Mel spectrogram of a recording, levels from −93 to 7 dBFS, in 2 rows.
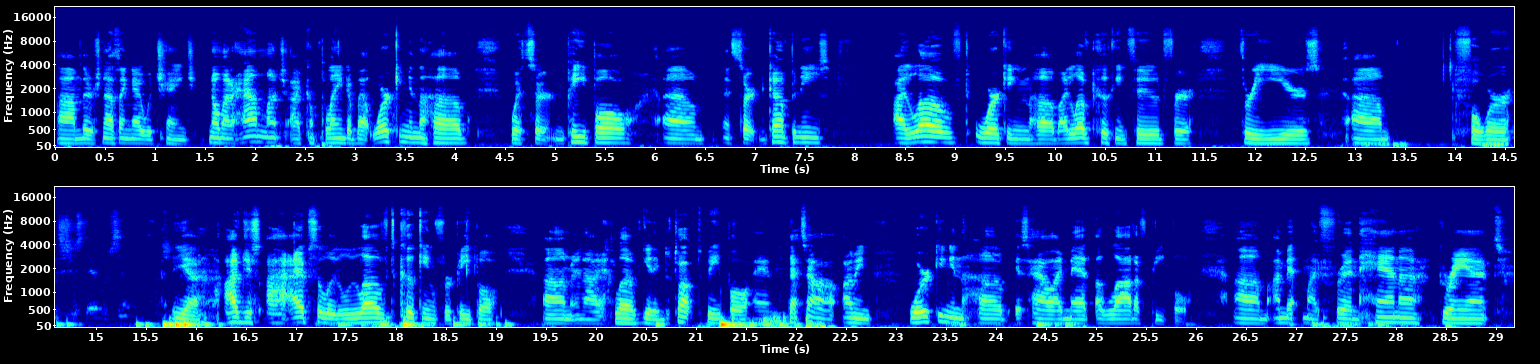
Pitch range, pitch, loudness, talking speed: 110-135 Hz, 120 Hz, -42 LUFS, 165 wpm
